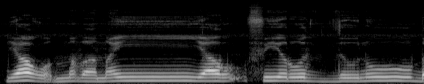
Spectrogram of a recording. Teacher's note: غین موٹا را موٹا ذال کو نرمی سے پڑھیں گے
